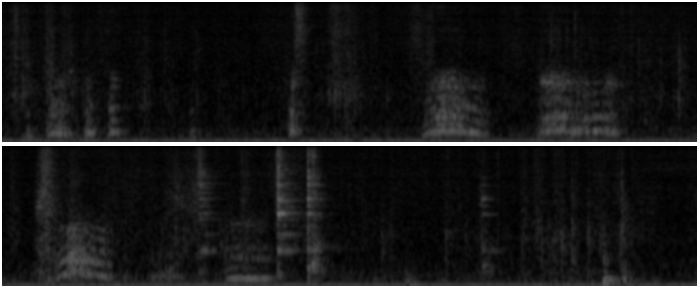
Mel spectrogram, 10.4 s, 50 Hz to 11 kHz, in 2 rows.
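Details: Five-week-old Australian Labradoodle puppies from a December 2020 litter playing and exploring in an indoor enrichment playground; several short yips and whiny barks with rising-falling tone, scattered among soft scuffling and clatter, steady low hum behind.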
